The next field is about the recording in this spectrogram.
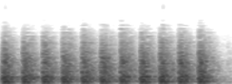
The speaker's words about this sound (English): And then, there was a loud knock on the door.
